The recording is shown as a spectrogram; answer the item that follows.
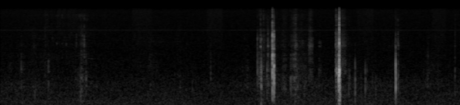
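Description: Handling noise as fishing gear is moved through bankside vegetation: a few sharp, irregular clicks and crackles, a cluster about three and a half seconds in, the loudest a second later, and a last one just after five seconds.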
